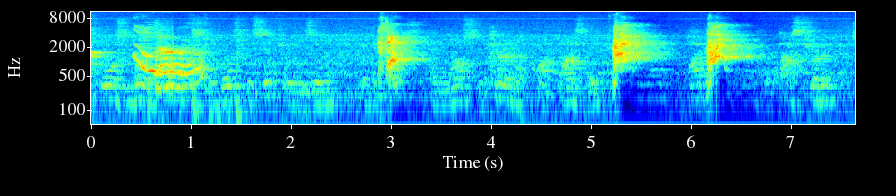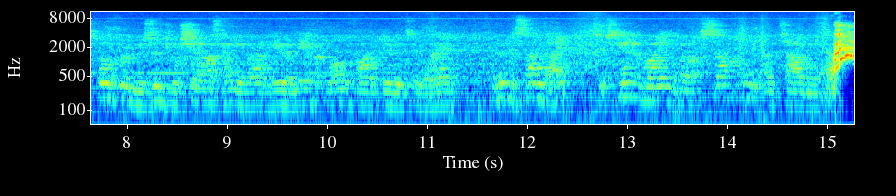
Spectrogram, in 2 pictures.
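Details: A Yorkshire Terrier battling a fly gives sharp, high yaps and brief whines between stretches of human talk.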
